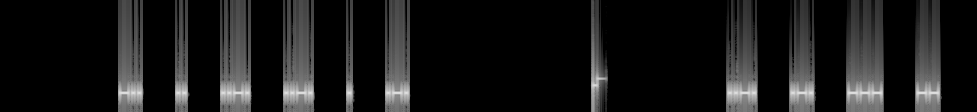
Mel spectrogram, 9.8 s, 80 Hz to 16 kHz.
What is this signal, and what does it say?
Morse code, heard as a keyed tone, about 40 wpm, spaced as for 19 wpm, 690 Hz. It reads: DIFFER FROM
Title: 4x Character Spacing - Top 200 Words - 40wpm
